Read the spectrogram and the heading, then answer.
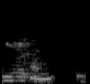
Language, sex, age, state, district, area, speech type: Maithili, female, 18-30, Bihar, Madhubani, urban, conversation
